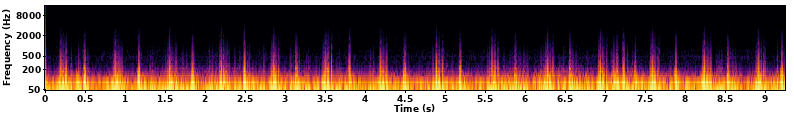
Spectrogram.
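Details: Heartbeat sounds in an ASMR recording: steady, deep thumps in paired beats under a low hum, roughly 130 to 140 a minute.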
